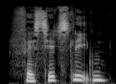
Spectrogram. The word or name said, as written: facetsleben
